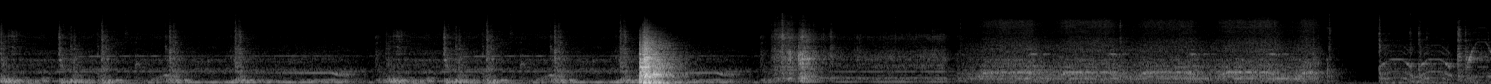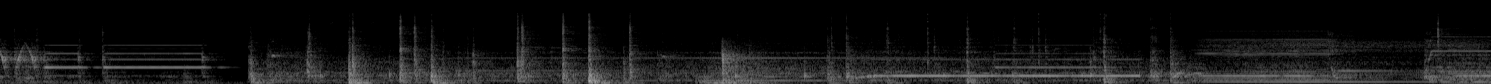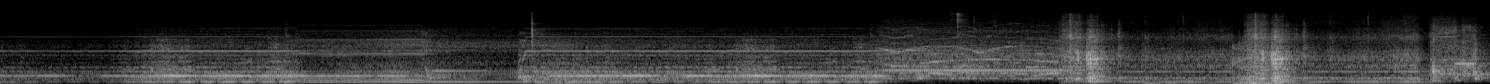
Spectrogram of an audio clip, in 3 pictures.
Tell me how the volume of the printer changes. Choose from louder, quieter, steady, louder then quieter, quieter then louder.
louder.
